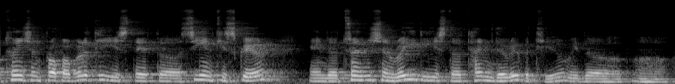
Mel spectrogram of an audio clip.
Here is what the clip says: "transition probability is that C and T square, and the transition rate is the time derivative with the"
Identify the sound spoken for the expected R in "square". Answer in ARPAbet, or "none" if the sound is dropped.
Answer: R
